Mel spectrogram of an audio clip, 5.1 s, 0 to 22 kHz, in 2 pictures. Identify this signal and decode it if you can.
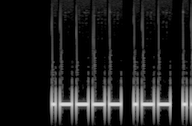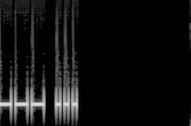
Morse code, heard as a keyed tone, about 22 wpm, 700 Hz. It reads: 1WJS
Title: Four Challenging Letter-Number Combinations 22wpm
